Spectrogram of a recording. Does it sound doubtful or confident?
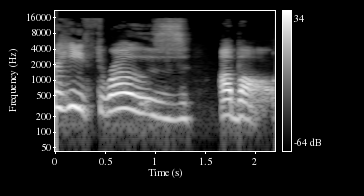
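confident. It sounds sure and approving.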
